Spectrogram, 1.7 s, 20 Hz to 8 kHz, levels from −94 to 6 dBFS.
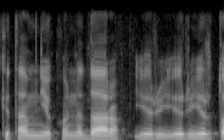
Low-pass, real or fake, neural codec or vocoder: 7.2 kHz; real; none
